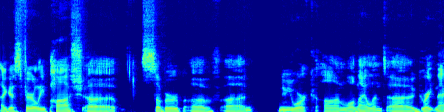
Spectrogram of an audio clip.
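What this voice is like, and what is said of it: Usual voice. Nothing is said of it.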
